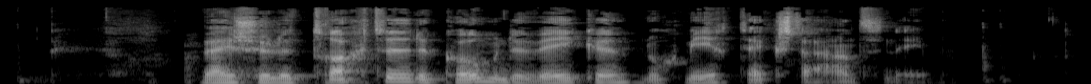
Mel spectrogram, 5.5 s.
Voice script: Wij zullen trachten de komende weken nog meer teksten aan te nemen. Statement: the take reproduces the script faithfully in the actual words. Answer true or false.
true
